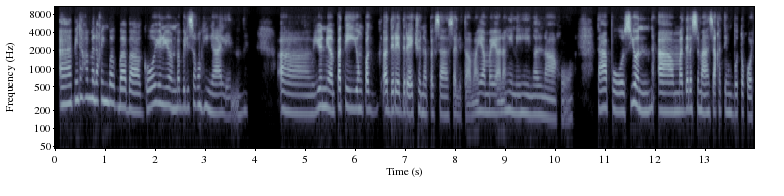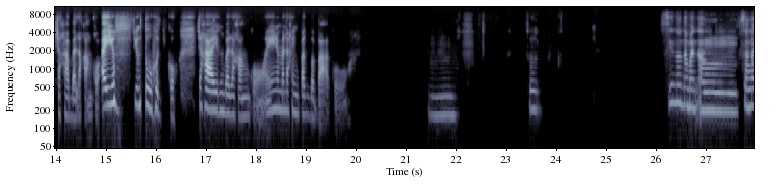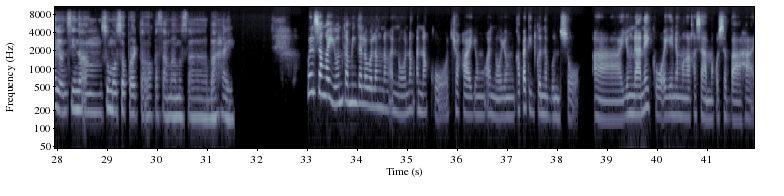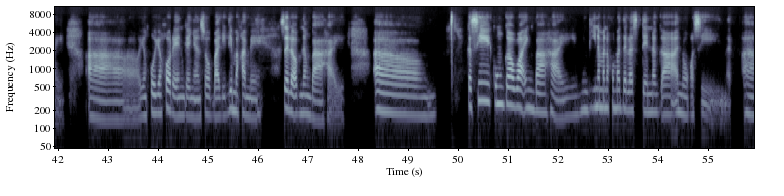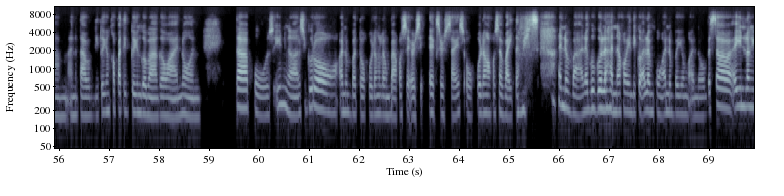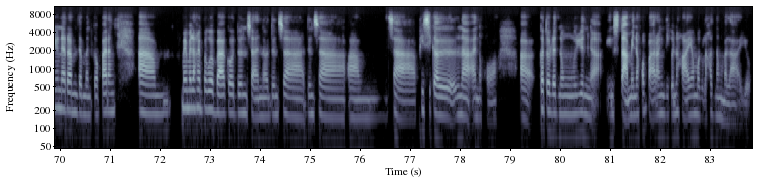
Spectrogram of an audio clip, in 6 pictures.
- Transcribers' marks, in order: mechanical hum; chuckle; static; sniff; tapping; drawn out: "Ah"; tsk; chuckle
- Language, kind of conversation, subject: Filipino, advice, Paano ko mabubuo ang suporta na kailangan ko habang inaalagaan ko ang sarili ko?
- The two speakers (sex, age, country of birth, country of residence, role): female, 40-44, Philippines, Philippines, user; female, 50-54, Philippines, Philippines, advisor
